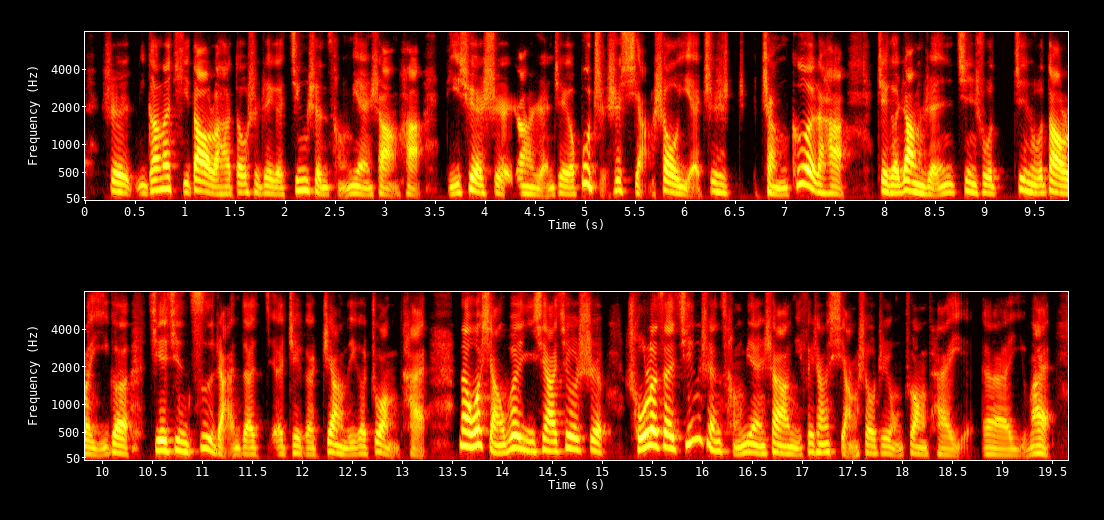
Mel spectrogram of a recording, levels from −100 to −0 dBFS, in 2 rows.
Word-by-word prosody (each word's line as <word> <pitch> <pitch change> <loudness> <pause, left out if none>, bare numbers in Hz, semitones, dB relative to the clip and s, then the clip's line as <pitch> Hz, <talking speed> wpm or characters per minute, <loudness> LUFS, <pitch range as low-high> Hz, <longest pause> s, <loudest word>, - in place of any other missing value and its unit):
是 160 -5 0
你 135 - -6
刚 185 +5 +3
才 210 - +5
提 205 -6 -7
到 170 0 +6
了 120 - +2
哈， 125 - -3
都 150 +3 -2
是 150 0 -8
这 130 0 -3
个 120 - -3
精 180 +10 -2
神 160 -10 -2
层 115 - -12
面 125 -4 -2
上 - - -1
哈， - - -3 0.2
的 130 +4 -3
确 135 - +4
是 135 0 -4
让 125 -2 -1
人 110 - -6
这 125 +3 -3
个 120 - 0
不 120 - +1
只 - - -10
是 180 - -2
享 175 - -5
受， 155 -7 +2
也 120 - -4
这 165 - -4
是 - - -5
整 135 - -18 0.3
整 110 -3 -2
个 285 -1 +6
的 - - +1
哈， - - -1 0.3
这 165 - +2
个 140 -2 +2
让 155 -1 +6
人 135 +3 -3
进 150 +2 -4
树 135 -2 -4
进 190 -4 -2
入 135 -2 -1
到 135 - +5
了 125 -2 +1
一 110 0 -8
个 - - +2 0.2
接 180 0 +5
近 175 -2 -1
自 180 +5 -1
然 110 - -3
的， 120 - -2 0.3
呃， - - -6
这 135 +3 -5
个 115 -1 -6
这 165 - -2
样 140 -6 +2
的 110 - -6
一 - - -8
个 125 -1 -3
状 125 - -2
态。 - - -6 0.3
那 260 -3 +7
我 275 +3 +9
想 140 - +1
问 220 +1 +6
一 165 - -3
下， 170 +1 +2
就 205 +5 +2
是 195 - -1 0.2
除 415 - +6
了 275 - +10
在 245 -3 +5
精 295 - -1
神 200 - -1
层 155 -7 -7
面 145 -3 -1
上， 125 -1 0
你 110 - -6
非 155 +7 -6
常 150 -1 -2
享 155 +1 -6
受 130 -3 -4
这 130 +1 -8
种 120 - -8
状 115 0 -4
态 110 -3 -8
以 - - -12 0.2
呃， 105 -3 -5
以 100 - -12
外， - - -2
140 Hz, 285 characters per minute, -24 LUFS, 125-180 Hz, 0.3 s, 了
